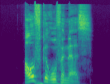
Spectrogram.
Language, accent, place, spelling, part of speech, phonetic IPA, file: German, Germany, Berlin, aufgerufenes, adjective, [ˈaʊ̯fɡəˌʁuːfənəs], De-aufgerufenes.ogg
- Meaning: strong/mixed nominative/accusative neuter singular of aufgerufen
